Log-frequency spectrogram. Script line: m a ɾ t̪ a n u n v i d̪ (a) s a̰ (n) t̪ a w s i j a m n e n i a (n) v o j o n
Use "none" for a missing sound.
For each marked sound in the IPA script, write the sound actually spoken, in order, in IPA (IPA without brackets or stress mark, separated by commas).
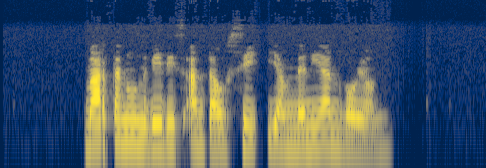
i, n, n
